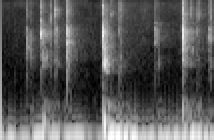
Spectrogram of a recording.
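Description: Computer keyboard being typed on: several separate key clicks at an uneven pace.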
